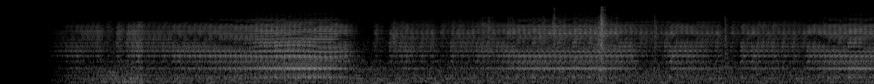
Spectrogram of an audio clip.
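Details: Hotel room air conditioner in Zhuhai, recorded unboosted: loud steady drone with several fixed buzzing tones, rising and dipping slightly; abnormally noisy aircon buzzing, cause unclear.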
